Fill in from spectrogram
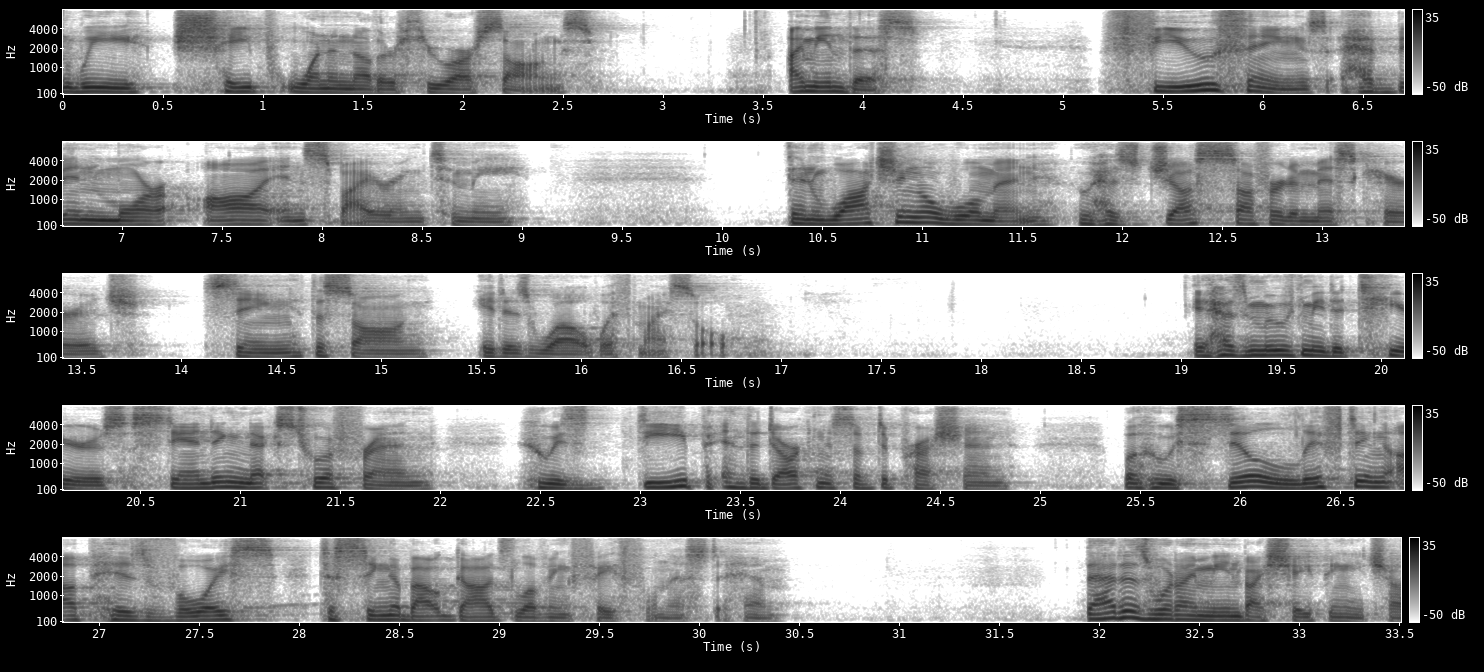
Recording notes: Thanks for listening to this audio from New City Church in Champaign-Urbana, IL.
